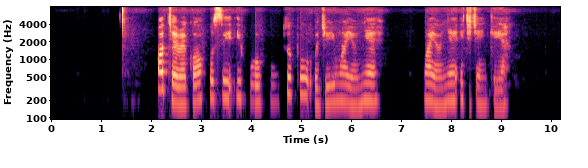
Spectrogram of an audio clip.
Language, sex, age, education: Igbo, female, 15-29, tertiary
